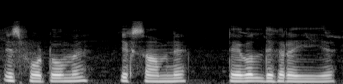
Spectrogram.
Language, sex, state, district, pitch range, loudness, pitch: Hindi, male, Uttar Pradesh, Lalitpur, 145-155 Hz, -15 LUFS, 150 Hz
